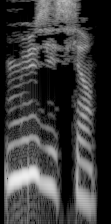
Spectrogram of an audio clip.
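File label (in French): "musicien", French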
